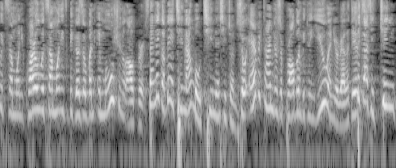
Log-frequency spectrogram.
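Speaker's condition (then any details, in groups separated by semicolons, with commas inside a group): No condition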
